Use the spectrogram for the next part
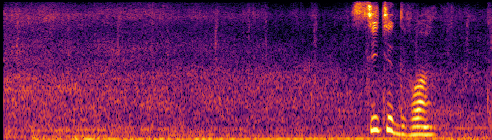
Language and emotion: Russian, neutral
